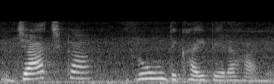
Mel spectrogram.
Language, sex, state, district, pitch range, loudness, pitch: Hindi, male, Madhya Pradesh, Dhar, 185-260 Hz, -17 LUFS, 220 Hz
